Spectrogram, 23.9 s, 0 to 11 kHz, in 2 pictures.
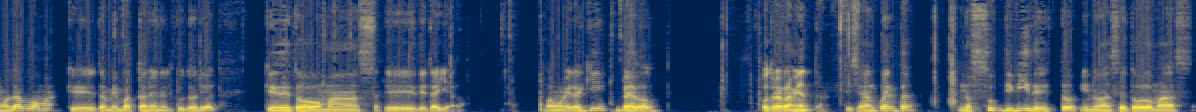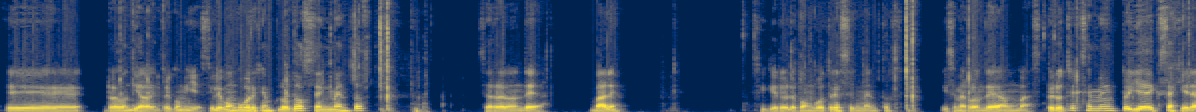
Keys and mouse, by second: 3.4-9.1 drag, 14.5-23.9 drag.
